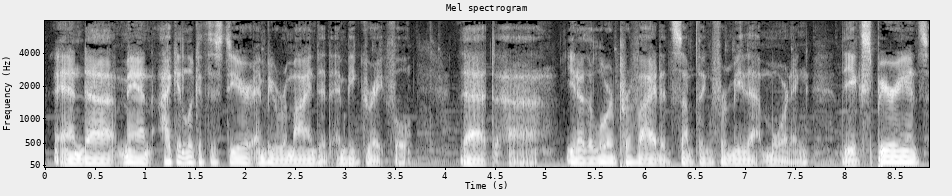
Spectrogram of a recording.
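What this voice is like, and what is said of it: Scratchy, gravelly worn-out voice. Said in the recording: “My voice has had about as much as it can take. I'm pretty sure it's gotten worse as I've talked. ... my scratchy, gravelly voice”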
